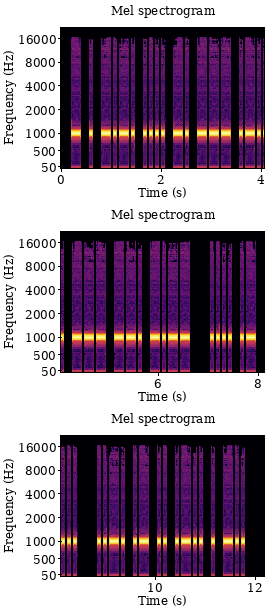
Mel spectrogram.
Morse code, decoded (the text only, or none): TECHNOLOGY HAS FAILED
